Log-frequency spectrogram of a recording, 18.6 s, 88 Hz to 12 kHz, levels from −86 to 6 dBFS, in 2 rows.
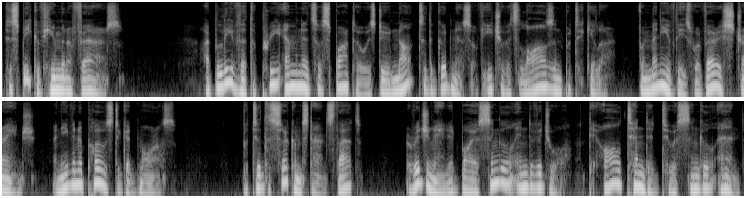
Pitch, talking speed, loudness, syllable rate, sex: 120 Hz, 185 wpm, -21 LUFS, 5.9 syllables/s, male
